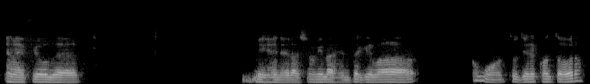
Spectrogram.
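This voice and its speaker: A thirty-year-old man with a mid-pitched voice, interviewing in an easygoing, affirming way. The recording is dull and lo-fi. It is also dry and close. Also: fairly even intonation, measured pace, no echo. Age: 30s. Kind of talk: casual interview, mixing Spanish and English.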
